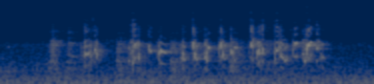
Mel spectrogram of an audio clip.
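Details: Sooty-headed bulbul chattering at length, a song used as a lure for other bulbuls; an accelerating string of short sharp chirps and twitters building steadily, then stopping abruptly.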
